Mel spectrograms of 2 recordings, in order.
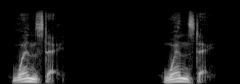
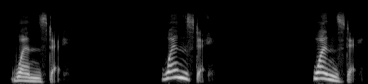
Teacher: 2 syllables only. Tip: the D in the middle is completely silent. Never say Wednesday.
